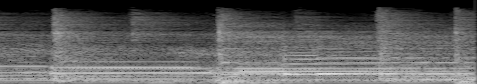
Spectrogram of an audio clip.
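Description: Live rock band playing between vocal lines: electric and acoustic guitars holding chords over a drum kit that keeps a steady beat.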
